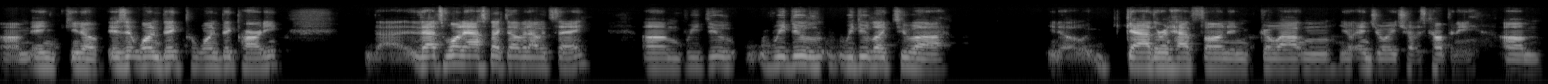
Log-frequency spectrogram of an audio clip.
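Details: Adult man, a speech therapist who stutters, with blocks, prolongations, sound repetitions and interjections, and severity varying from day to day: stuttering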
